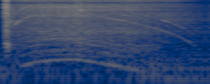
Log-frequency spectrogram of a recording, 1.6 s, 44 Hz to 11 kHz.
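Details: 1999 Chevrolet Corvette Z06 (no-start, burnt wiring harness) starter motor bench-tested by jumping the solenoid switching post: quick click, whir up to clean steady spin, even wind-down; starter working, in good condition.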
